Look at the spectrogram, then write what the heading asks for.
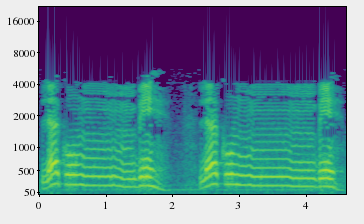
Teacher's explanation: We have a meme sakin followed by a ba. Once again, we're going to have an ikhfa, and there will be a ghunna.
